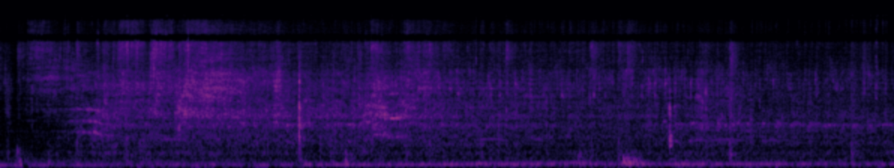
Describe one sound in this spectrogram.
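A metal spoon scrapes and clinks against a wok.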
